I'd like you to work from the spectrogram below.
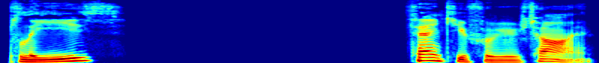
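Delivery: ordinary delivery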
